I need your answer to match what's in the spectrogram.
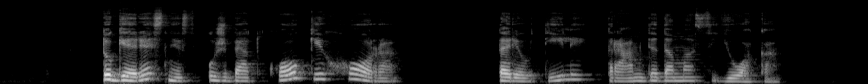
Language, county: Lithuanian, Utena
